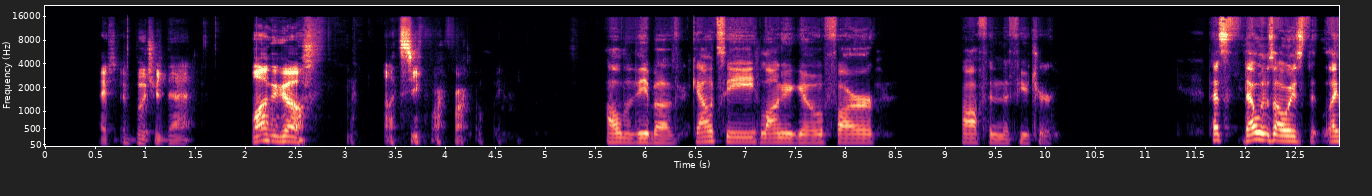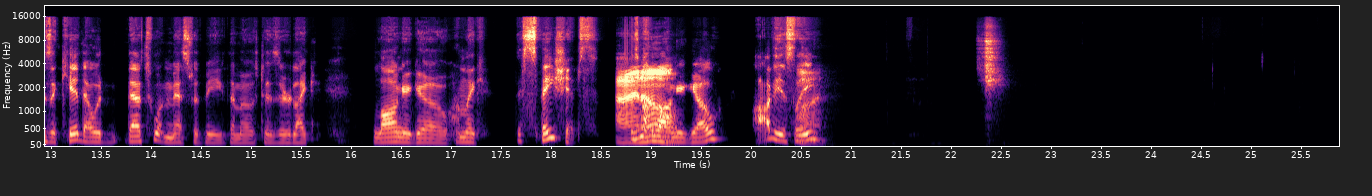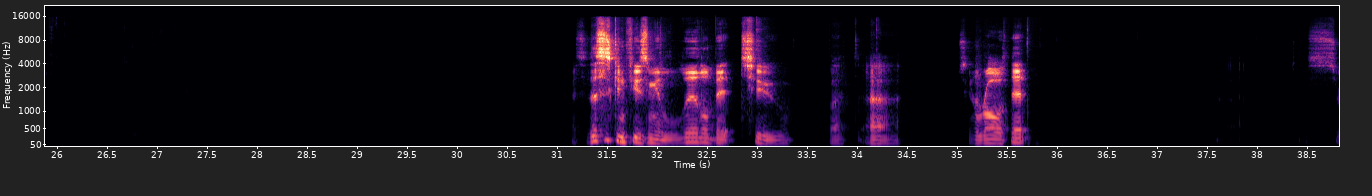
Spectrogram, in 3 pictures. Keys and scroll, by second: 2.3 space, 8.5 m, 11.7 space, 21.4 8, 21.8 Return, 35.7 x, 38.0 c.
